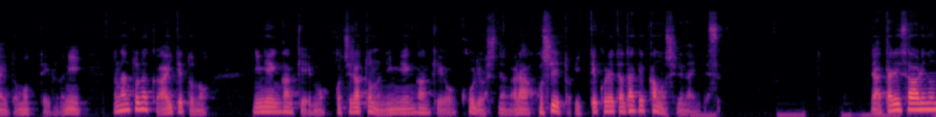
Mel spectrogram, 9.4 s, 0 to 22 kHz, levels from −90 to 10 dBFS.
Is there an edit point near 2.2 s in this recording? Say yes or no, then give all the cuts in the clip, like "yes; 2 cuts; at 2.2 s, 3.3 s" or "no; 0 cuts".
no; 0 cuts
